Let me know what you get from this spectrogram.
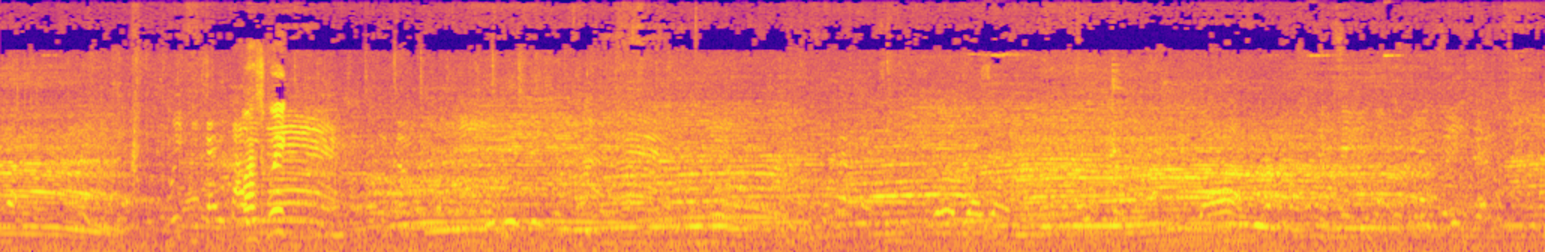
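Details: A herd of cattle unloaded from a truck, one of them angry, lowing in long, overlapping drawn-out moos that carry steadily across the whole stretch, with a few human voices underneath.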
